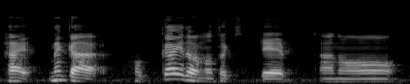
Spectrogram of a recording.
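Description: A man's voice: medium pitch, expressive, slow pace, a bit bright. A young man from Hokkaido, Japan, hosting his own radio show and chatting casually, rambling and often losing his thread. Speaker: podcast host. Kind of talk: casual solo radio chat.

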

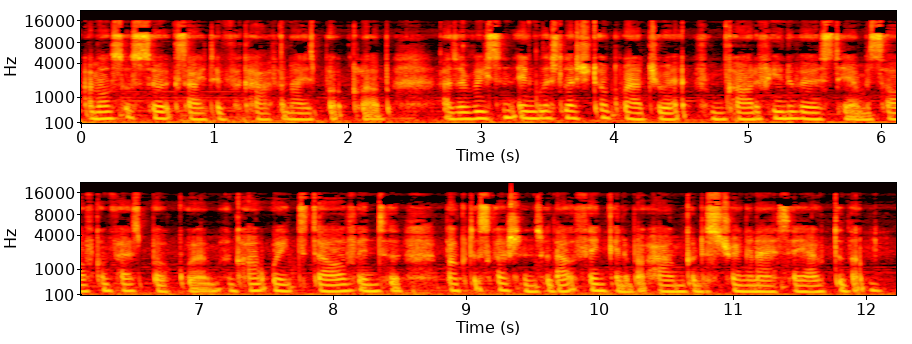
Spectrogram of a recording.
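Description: A woman's voice: medium pitch, flat delivery, fairly quick, bright, forceful tone, poor audio. A woman in her early twenties with a Swansea Welsh accent, introducing herself as a podcast co-host in a scripted style. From Swansea, Wales. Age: early 20s.

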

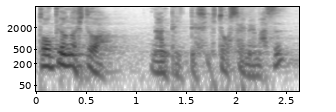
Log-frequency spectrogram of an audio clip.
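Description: A man's voice: medium pitch, brisk. A middle-aged man preaching a sermon as pastor, conversational and asking his listeners questions. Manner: lively, conversational, asks the congregation questions.

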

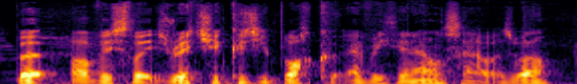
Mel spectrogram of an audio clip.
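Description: A man's voice: on the low side, fairly even intonation, quick pace, faint music behind. Dry-witted male radio co-host. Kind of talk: casual radio chat.

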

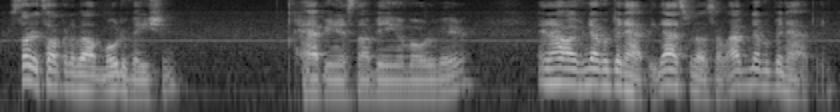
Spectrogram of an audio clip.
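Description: A young man talks through a solo podcast monologue. His delivery is candid and rambling, full of halting restarts. His pitch sits in the ordinary middle range for a man. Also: expressive, slight background noise. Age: 20s. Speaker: podcast host.

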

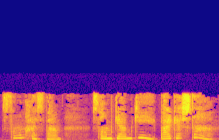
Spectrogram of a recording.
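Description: A woman's voice: high-pitched, a little mellow, pitched above the performer's own voice, natural voice. A woman reading the part of a loyal, brave young male hobbit in an audiobook, in an earnest, eager voice. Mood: urgent. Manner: eager, raised urgent calls. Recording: dull lo-fi audio.

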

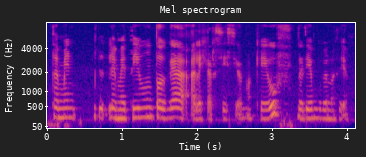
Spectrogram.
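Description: A woman's voice: mid-range voice, level tone, fairly quick, a bit bright, dull audio. A young woman, chatting and laughing with friends over a video call. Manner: chatty, laughing, tells stories. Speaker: podcast co-host. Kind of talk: casual chat among friends.

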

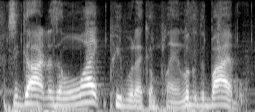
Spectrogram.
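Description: A man's voice: fairly high pitch, expressive, fast talker, a little mellow, faint music behind. A man giving an informal sermon, emphatic and full of rhetorical questions. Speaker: lay preacher.

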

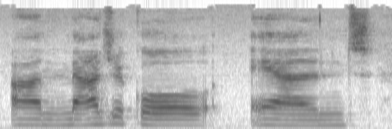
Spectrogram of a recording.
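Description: A woman's voice: fairly low pitch, level tone, takes it slowly, smooth. A woman talking as a podcast guest in a casual, reflective way, feeling out her phrases thoughtfully. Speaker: podcast guest, astrologer and author.

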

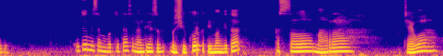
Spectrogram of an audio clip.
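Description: A man's voice: high voice, mellow. A man preaching a sermon in a conversational way, often turning to his listeners as friends. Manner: conversational, addresses listeners as friends, tags lines with "gitu ya". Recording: tinny phone-like sound.

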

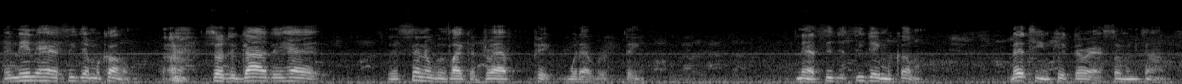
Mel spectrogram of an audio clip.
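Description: A man's voice: medium pitch, moderate pace, long pauses, darkish tone, highs cut off, a little hiss or hum. A man talking through a basketball video game franchise in loose, profane, rambling chat. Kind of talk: casual gameplay commentary.

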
